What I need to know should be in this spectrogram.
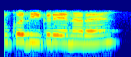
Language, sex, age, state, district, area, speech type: Marathi, female, 30-45, Maharashtra, Nagpur, rural, conversation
